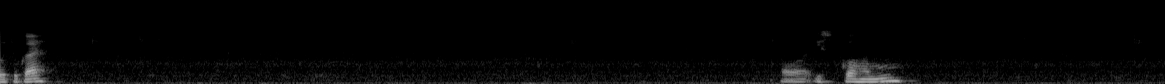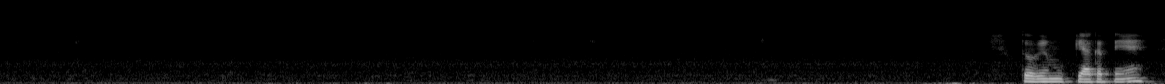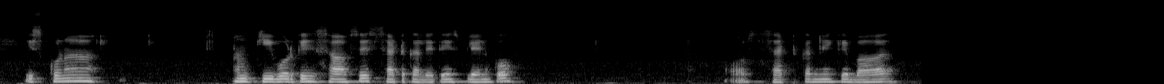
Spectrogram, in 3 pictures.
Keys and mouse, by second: 0.0-0.7 drag, 0.9-5.0 drag, 1.5 a, 4.2 g, 5.0-7.5 middle drag, 7.5 click, 7.5-8.1 shift+middle drag, 11.4-12.1 shift+middle drag, 12.1 r, 14.5 middle click, 17.3-18.8 shift+middle drag, 18.2 Tab, 18.8-22.5 drag, 23.8 g, 28.6-29.8 shift+middle drag, 29.8-33.5 drag, 31.0 g, 33.9 click, 34.4 g.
